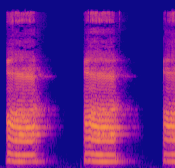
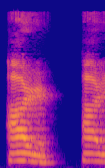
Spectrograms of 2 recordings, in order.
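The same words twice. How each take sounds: First: "আ" as an open vowel with silent r; British R. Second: "আর" with the final r sounded; American R. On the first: Teacher contrasts for learners the British r-less R. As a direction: leave "আ" open, dropping the r. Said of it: "ব্রিটিশদের উচ্চারণ হলো". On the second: Teacher contrasts for learners the American r-ful R. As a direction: close "আর" on an American r. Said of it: "আমেরিকার উচ্চারণ হচ্ছে". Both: Shown as a demonstration.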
